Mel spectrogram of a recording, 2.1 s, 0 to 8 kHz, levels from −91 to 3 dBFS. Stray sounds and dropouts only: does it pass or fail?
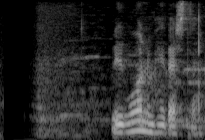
pass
